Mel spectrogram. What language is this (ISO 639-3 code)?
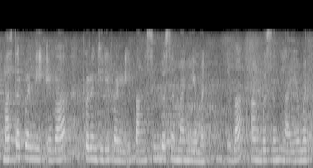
brx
